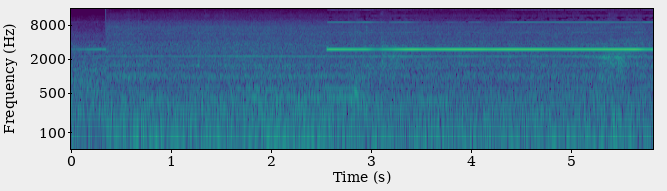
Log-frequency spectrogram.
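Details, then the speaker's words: Merlo telehandler diesel idling: a steady, high electronic beep comes in as the boom lifts to height. "But right now we're trying to figure out this beeping that's going on when he lifts up the boom right there."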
